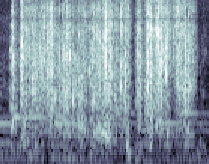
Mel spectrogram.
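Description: Paper rustles and crinkles in a steady burst of crackly noise as gift wrapping paper is torn and crumpled, continuing for a couple of seconds with no voices.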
